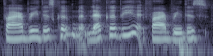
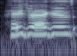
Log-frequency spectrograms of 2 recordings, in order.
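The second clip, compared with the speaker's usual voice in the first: high, loud greeting; excited; 6 semitones higher, 7 dB louder, slower than usual. Real, not acted. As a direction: hail the group, delighted. Tries out the greeting to viewers.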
